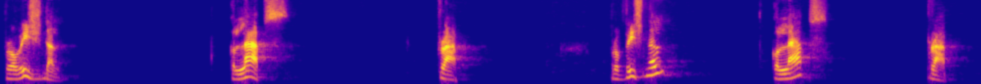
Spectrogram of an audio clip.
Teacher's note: P is a voiceless bilabial plosive consonant.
